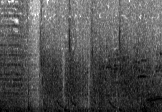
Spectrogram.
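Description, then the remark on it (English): A rapid string of about five loud gunshots from a pistol that Tackleberry fires into a room after opening its door, each a sharp crack with a brief ringing tail, spaced unevenly over a couple of seconds with no voices. “He opens the door and shoots into the room.”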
